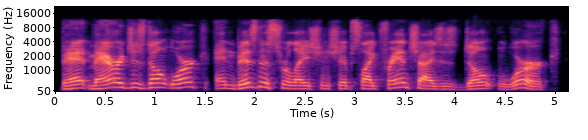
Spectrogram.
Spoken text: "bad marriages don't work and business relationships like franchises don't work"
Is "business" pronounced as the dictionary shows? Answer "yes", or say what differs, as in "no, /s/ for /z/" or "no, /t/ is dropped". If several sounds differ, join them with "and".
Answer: yes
